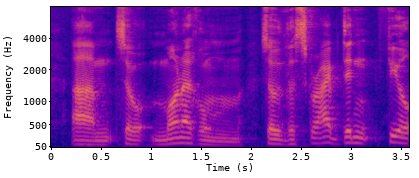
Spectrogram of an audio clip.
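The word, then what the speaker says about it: monegum: And then thratum is how this word is pronounced. Thorn, R, E-A-T-U-M. Now here we get a really interesting feature. This word is monerum.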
